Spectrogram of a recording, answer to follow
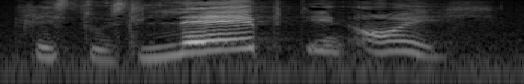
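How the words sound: The stress falls on the word lebt. He is active and alive, not hidden. "Oder hat er die Betonung auf lebt?"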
